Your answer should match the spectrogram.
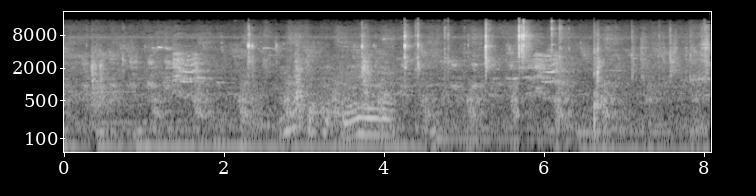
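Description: Scattered small plastic clicks as a Beyblade launcher is handled and worked in the hands. A brief animal call sounds in the background about halfway through.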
